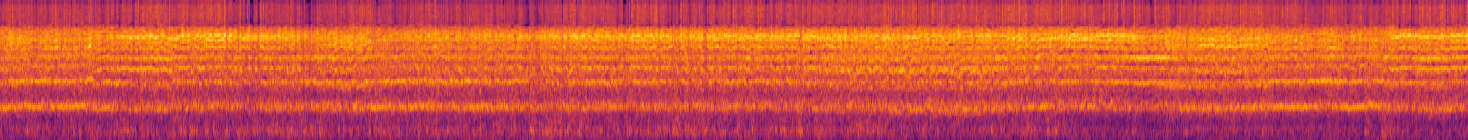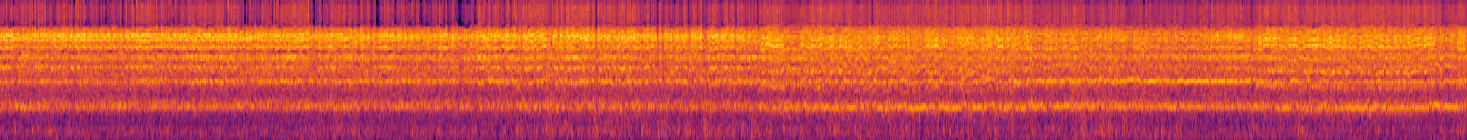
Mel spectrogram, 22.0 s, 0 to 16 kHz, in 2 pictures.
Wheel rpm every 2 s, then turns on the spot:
220, 230, 230, 220, 220, 230, 230, 230, 230, 220, 220.
none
